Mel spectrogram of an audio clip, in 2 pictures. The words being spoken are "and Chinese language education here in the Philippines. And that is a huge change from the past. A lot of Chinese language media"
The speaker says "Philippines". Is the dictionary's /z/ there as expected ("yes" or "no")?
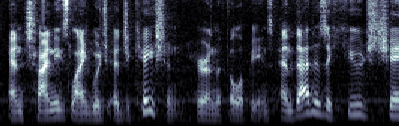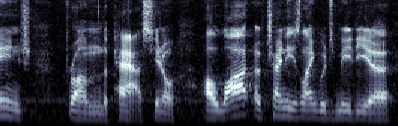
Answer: yes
